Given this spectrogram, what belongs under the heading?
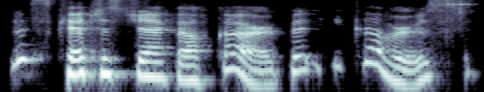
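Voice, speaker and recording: Measured woman reading stage directions, dry sound. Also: on the high side, huge pitch swings, fairly bright tone, dry recording. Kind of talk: scripted narration at a table read.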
